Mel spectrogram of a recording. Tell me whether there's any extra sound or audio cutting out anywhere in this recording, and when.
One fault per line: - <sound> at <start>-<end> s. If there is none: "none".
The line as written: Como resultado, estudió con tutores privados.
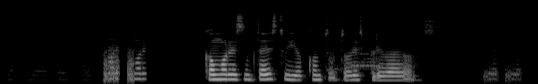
- laugh at 1.0-1.5 s
- laugh at 4.8-5.2 s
